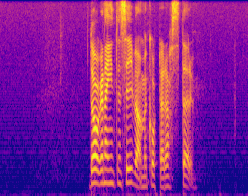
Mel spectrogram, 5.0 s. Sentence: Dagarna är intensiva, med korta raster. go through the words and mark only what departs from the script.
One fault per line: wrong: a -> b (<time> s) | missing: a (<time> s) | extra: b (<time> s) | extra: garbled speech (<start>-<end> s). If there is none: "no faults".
no faults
